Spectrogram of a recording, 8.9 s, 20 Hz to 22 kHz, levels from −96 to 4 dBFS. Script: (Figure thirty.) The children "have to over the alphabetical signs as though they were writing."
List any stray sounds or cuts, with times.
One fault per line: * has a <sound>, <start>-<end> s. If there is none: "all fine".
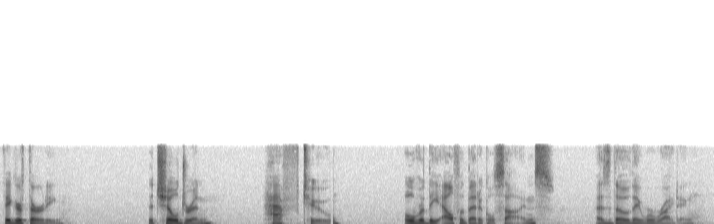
* has a dropout, 4.1-4.2 s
